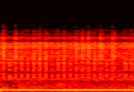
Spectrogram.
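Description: A sharp, regular knock, about seven a second, raps over the idling truck engine: a worn connecting rod bearing.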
